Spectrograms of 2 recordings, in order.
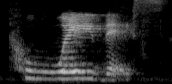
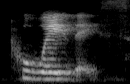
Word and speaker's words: puedes: word is really weird puedes it's almost like poo a days puedes most of you are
